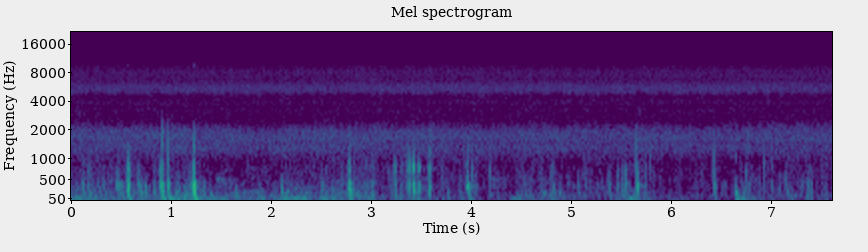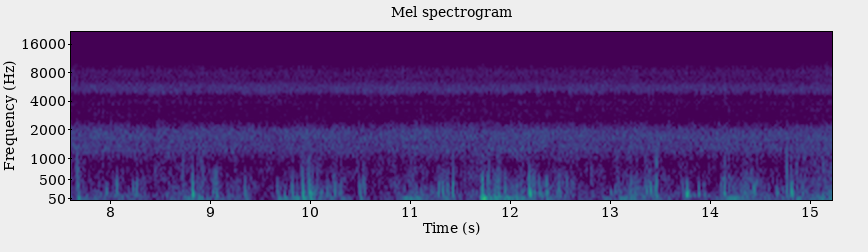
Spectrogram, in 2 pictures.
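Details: Soft, irregular low gurgles and rumbles with faint background hiss, recorded on a phone just after waking to a rumbling stomach; ordinary morning borborygmi (stomach rumbling).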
